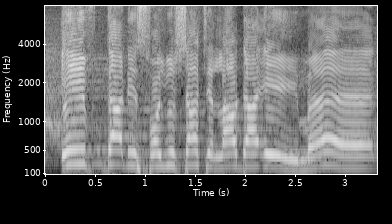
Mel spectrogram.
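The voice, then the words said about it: Shouting loudly. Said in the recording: “I'm shouting too much. Let me lower my voice.”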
